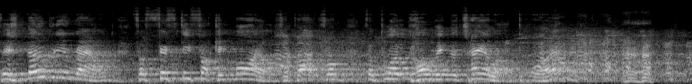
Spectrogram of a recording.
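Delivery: loud, laughing, exasperated delivery.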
